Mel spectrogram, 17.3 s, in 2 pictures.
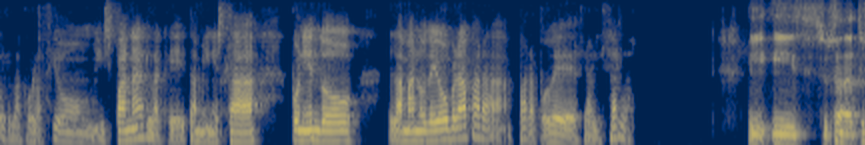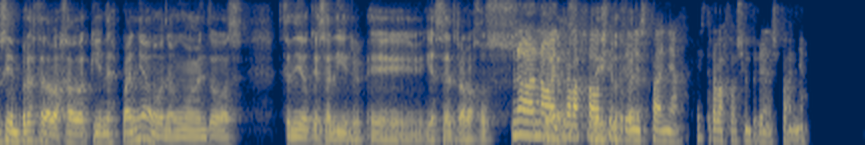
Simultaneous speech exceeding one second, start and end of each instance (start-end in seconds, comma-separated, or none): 13.8-15.2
